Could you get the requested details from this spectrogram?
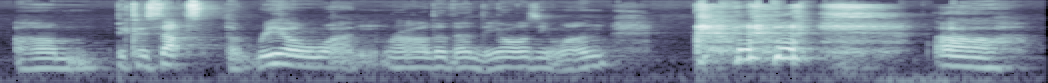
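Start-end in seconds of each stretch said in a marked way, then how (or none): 3.5-4.6 high airless laugh; high unvoiced chuckle; breathy laugh. Real, not acted. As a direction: huff out a laugh under your breath. Laughing about family Survivor.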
